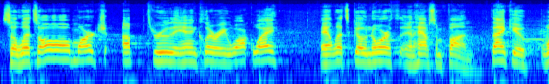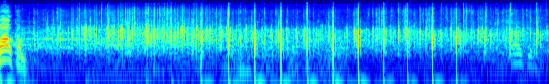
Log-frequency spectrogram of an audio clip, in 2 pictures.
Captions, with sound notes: so let's all march up through the Anne Cleary Walkway, and let's go north and have some fun. Thank you, welcome. (applause)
